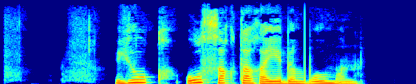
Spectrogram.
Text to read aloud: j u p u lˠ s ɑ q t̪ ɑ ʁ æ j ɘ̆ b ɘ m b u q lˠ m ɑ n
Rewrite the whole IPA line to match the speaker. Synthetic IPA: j u q u lˠ s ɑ q t̪ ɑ ʁ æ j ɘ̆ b ɘ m b u lˠ m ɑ n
